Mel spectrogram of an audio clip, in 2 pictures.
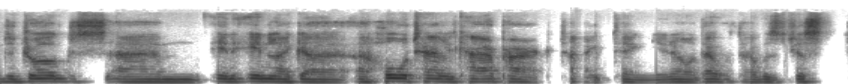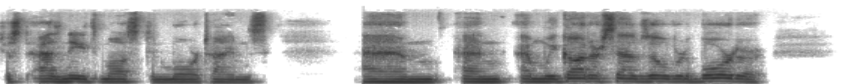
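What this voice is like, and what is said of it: Irish accent. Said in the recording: “he heard my accent. He said, hey, are you Irish? ... I said, yeah ... I said, Sligo.”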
